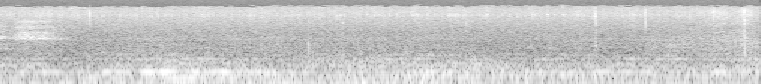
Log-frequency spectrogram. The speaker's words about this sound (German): Oh, im Hintergrund hat man gerade voll Flugzeug.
